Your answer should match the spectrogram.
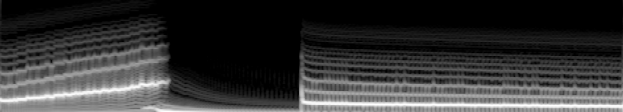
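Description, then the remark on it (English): A synthesized machine malfunction effect: a buzzy, wobbling tone climbs, then drops into a low rumbling groan, and after a brief pause a harsh distorted drone snaps on and slowly sags in pitch. “For cartoony blings and boings, as sound design elements and machine malfunctions”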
